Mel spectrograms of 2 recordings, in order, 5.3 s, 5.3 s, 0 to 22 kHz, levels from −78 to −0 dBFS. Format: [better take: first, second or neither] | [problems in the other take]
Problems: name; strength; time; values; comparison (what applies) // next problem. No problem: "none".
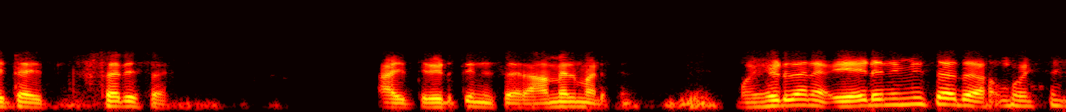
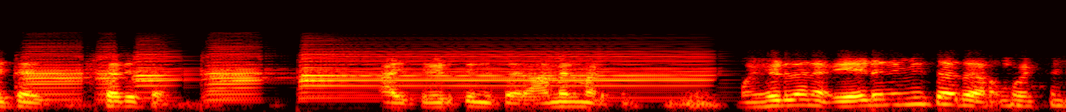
first | background sound (Harmonica); 2 dB below the speech // room echo; dies away in 0.1 s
